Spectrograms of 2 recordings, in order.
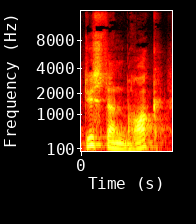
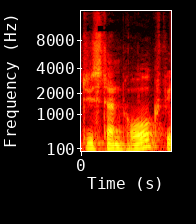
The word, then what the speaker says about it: Düsternbrook: Der Anteil des Autobiografischen, wie beim ersten Buch Düsternbrook, viele sagen Düsternbrock, aber in der Tat heißt es Düsternbrook, wie Norddeutsche das aussprechen, Düsternbrook.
